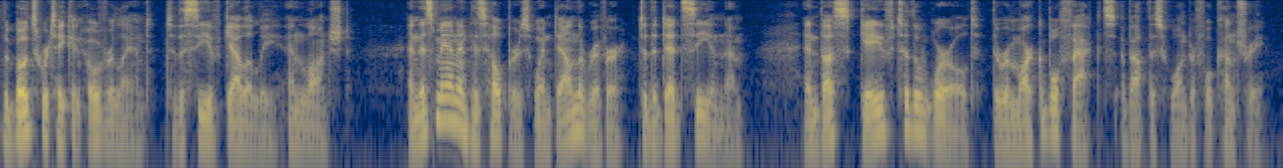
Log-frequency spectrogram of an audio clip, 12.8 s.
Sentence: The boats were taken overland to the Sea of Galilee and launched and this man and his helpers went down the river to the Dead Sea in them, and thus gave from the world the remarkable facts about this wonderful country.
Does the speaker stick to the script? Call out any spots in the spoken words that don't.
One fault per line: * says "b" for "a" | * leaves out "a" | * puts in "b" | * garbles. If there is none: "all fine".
* says "to" for "from"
